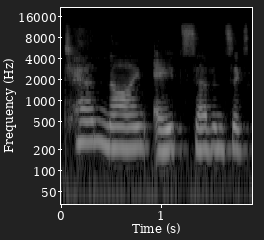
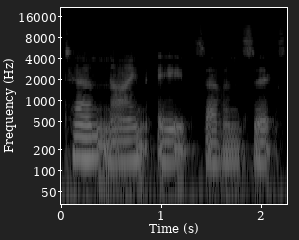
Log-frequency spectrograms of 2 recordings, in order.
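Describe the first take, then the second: First: The counting is louder, projected on the breath. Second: The counting is quiet, without breath support. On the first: The speaker calls it right. "speak just a little bit louder" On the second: The speaker calls it wrong. "Sometimes kids will not put it on the breath"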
